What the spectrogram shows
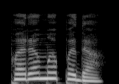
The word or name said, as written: ಪರಮಪದ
